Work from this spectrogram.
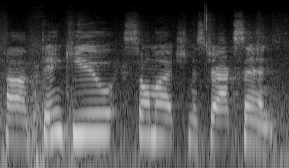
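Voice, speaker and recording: High-pitched woman emcee with a strained voice. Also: takes it slowly. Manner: friendly, chatty introductions. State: losing her voice. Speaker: rally emcee. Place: outdoor rally. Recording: noisy outdoor rally.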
